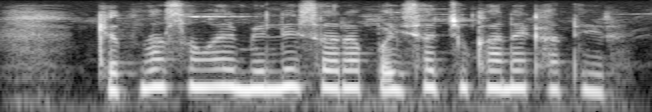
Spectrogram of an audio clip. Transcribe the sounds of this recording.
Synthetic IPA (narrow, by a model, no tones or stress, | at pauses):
ket̪nasəməjmilːisəɾapəjsat͡ʃukanekʰat̪iɾ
